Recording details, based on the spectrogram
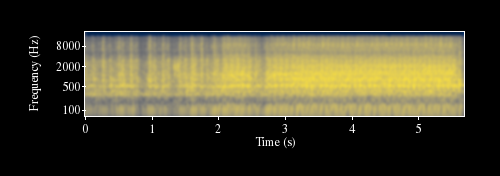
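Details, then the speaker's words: Elna T34D serger/overlocker before service, running fairly slow with tight handwheels; even rattling stitch beat of about three per second that sounds sluggish and labored; slow, stiff running. "It's also running fairly slow, and I can feel the hand wheels pretty tight there."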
